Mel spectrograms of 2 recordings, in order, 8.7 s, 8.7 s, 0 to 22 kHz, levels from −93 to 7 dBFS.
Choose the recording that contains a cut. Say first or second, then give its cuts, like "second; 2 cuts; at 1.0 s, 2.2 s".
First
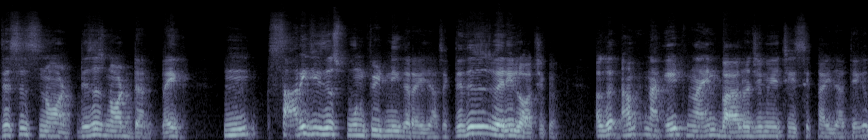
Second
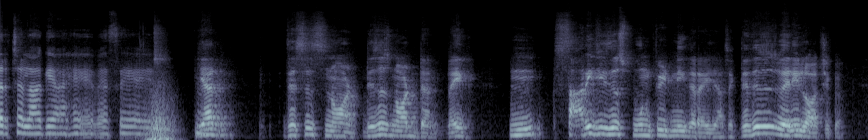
second; 1 cut; at 1.6 s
